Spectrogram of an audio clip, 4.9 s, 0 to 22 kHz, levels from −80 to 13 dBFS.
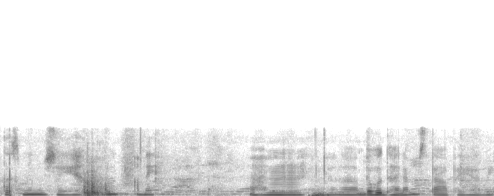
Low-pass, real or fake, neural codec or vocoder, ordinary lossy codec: none; real; none; none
